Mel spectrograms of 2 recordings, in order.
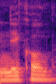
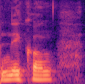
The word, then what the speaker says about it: Nikon: system or Nikon equipment, or Nikon, how you say it? I say Nikon. In Holland say Nikon. Most of you settings say Nikon. But yeah, not a problem how you pronounce it.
